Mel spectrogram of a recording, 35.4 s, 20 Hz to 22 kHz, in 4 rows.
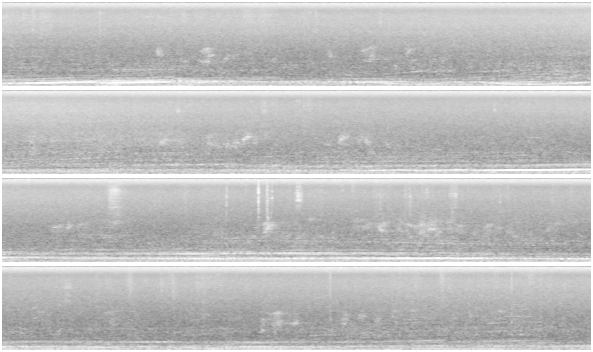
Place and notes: Gold Cup 2020 ... 600 evens qualifying ... dpas bag MixPre3 ... Memorial out ... red-flagged ...
Scarborough, UK, 11 September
